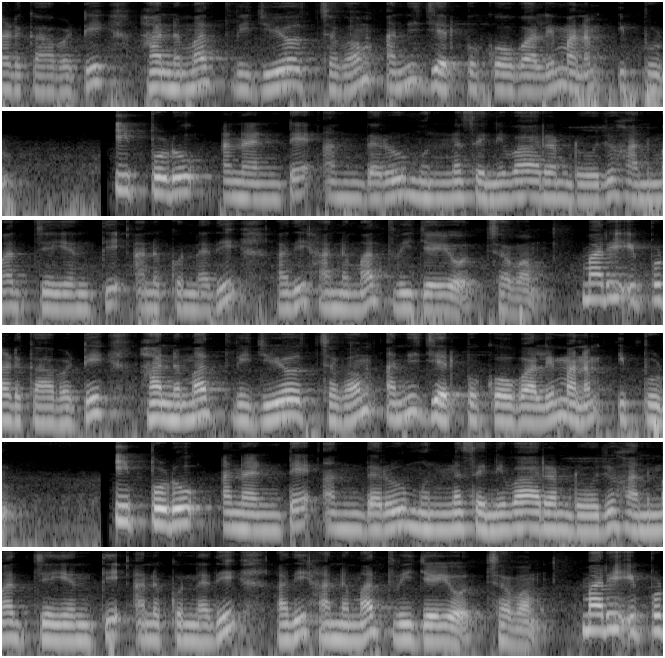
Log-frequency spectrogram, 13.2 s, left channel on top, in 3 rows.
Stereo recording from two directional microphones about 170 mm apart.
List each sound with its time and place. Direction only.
0.0 s a woman's voice: 20° right (ahead or behind)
